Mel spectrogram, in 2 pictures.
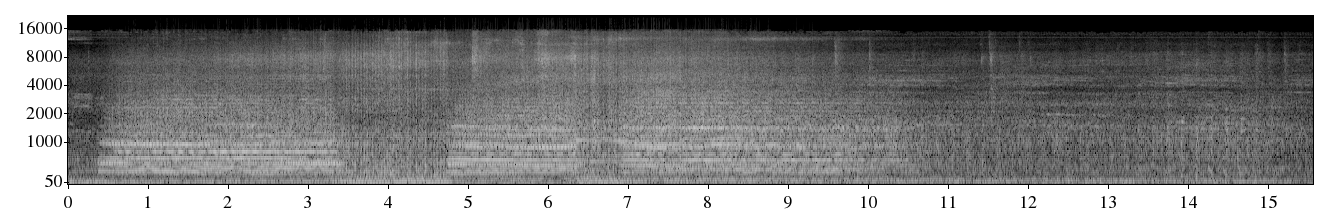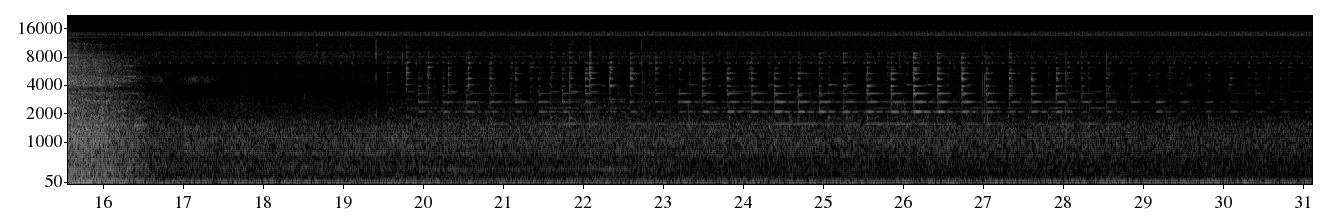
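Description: A CSX GE diesel freight locomotive sounds its multi-note air horn in two long blasts, the second longer, over loud engine and wheel rumble as the train passes. The rumble cuts off suddenly about 16 seconds in, leaving only a faint background with light ticking.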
